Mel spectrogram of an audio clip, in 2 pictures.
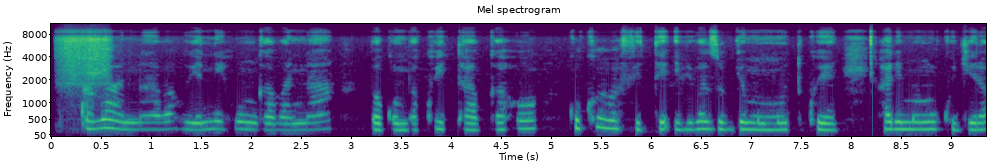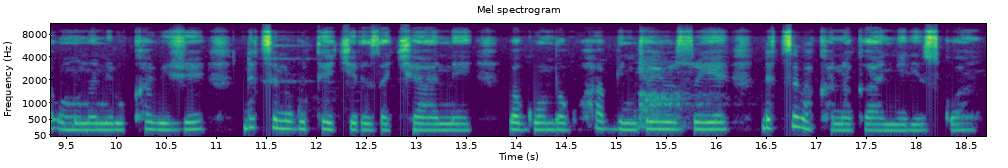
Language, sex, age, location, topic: Kinyarwanda, female, 18-24, Kigali, health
